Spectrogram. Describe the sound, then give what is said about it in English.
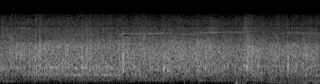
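An audience stands and claps their hands for the Lord, a dense, steady wash of many overlapping claps at a fairly loud, even level throughout, with no voices standing out. “Stand to your feet and clap your hands for the Lord.”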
